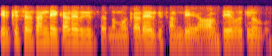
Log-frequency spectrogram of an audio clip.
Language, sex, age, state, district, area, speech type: Tamil, male, 30-45, Tamil Nadu, Viluppuram, rural, conversation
